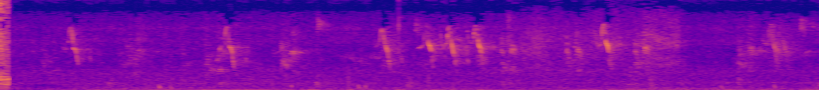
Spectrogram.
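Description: Small birds chirping, many short high calls scattered throughout, over a low steady rumble.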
